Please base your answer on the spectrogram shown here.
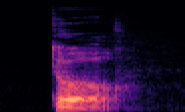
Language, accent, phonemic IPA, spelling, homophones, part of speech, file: French, France, /tɔʁ/, tors, Thor / tord / tords / tore / tores / tort / torts, adjective, LL-Q150 (fra)-tors.wav
- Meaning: twisted, crooked, bent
